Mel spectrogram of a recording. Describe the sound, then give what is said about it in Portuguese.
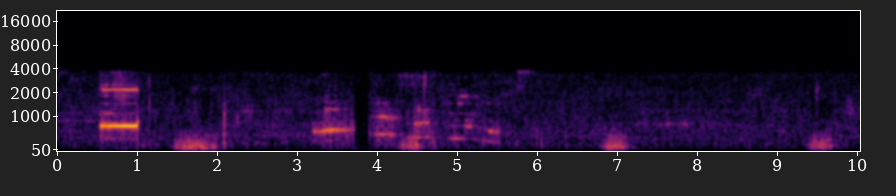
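A single loud, steady electronic answering machine beep sounds near the start, the signal to record a message, followed by scattered muffled thumps and faint garbled noises. “Seu pessoal será tarifado após o sinal.”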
